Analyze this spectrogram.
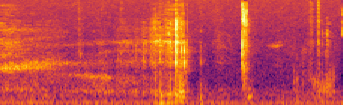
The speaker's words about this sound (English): Another sip of coffee. Hold on.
